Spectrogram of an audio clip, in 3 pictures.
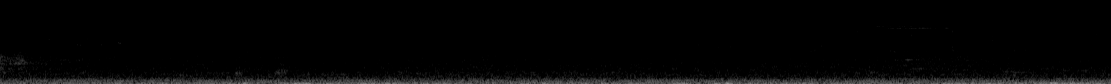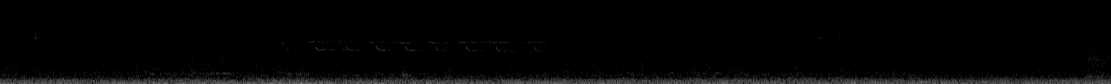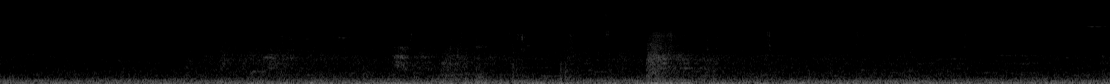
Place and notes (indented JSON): {
  "title": "普慶公園, Zhongli Dist., Taoyuan City - in the Park",
  "date": "2017-11-29 09:09:00",
  "description": "in the Park, Traffic sound, Birds and Dog, The plane passed by, Binaural recordings, Sony PCM D100+ Soundman OKM II",
  "latitude": "24.95",
  "longitude": "121.25",
  "altitude": "153",
  "timezone": "Asia/Taipei"
}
